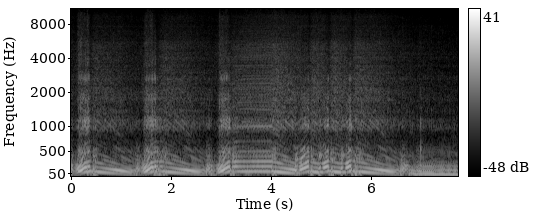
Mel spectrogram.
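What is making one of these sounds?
A sports car engine revs sharply up and down while standing still.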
